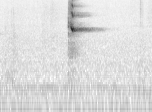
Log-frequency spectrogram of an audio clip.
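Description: A single sharp, high-pitched squeak about a second in, typical of a sneaker sole on a hard stage floor as the walker stops and turns at the table; the rest is quiet room tone.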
